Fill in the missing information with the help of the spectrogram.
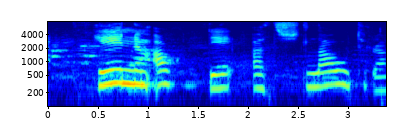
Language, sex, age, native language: Icelandic, male, 9, Icelandic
